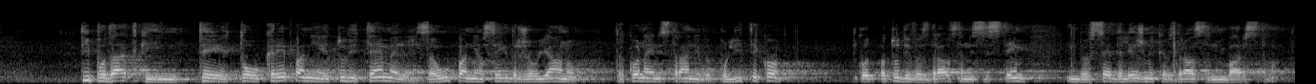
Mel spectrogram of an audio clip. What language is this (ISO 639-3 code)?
slv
